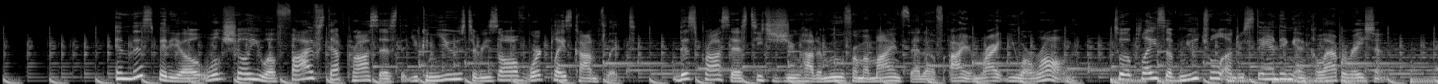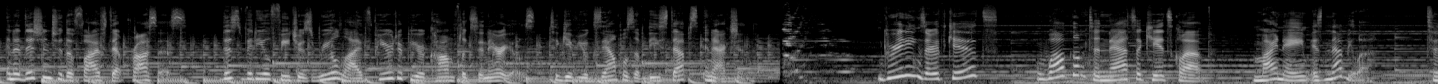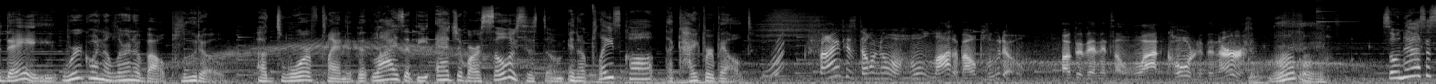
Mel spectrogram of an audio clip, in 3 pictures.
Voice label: narration e-learning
